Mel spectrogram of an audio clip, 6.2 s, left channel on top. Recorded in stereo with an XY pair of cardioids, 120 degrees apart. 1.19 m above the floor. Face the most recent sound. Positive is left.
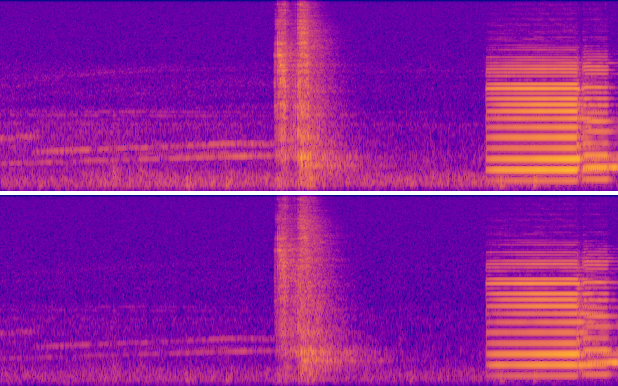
turn(degrees=30)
